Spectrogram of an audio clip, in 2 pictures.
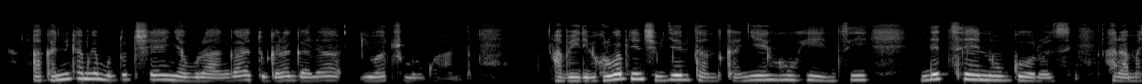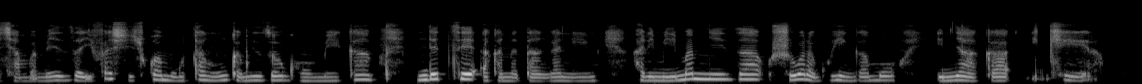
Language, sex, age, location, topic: Kinyarwanda, female, 18-24, Nyagatare, agriculture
